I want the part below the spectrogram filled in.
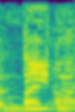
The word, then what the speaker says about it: Dunedin: Ja, und es wird da Dunedin ausgesprochen. Dazu. Es gibt so viele, die sagen Dunedin oder sonst irgendwas.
